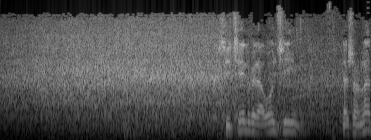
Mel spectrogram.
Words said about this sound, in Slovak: Jeden veľký potlesk pre tohto nového blahoslaveného.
